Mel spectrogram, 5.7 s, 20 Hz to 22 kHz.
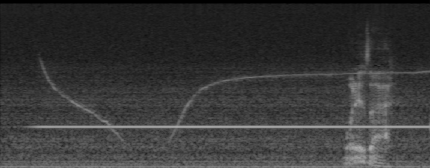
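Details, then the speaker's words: Hallicrafters TW2000 shortwave radio: over a steady tone, a heterodyne whistle slides down, then sweeps back up shrill while tuning a weak station. The owner suspects the 455 IF is self-oscillating and the local oscillator's mixer products are sweeping across it; not confirmed. "but I thought in the past is that this is the if' oscillating on its own and so there's a 455 oscillation going on in the if' and as you tune the local oscillator you bring one of the mixer products rate across the 455 self oscillating by F and you get this effect"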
